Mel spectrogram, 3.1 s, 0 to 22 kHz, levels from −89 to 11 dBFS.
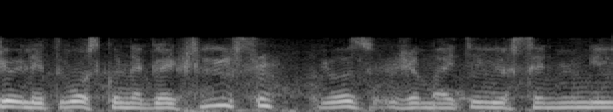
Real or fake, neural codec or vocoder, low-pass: fake; codec, 24 kHz, 3 kbps, HILCodec; 5.4 kHz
